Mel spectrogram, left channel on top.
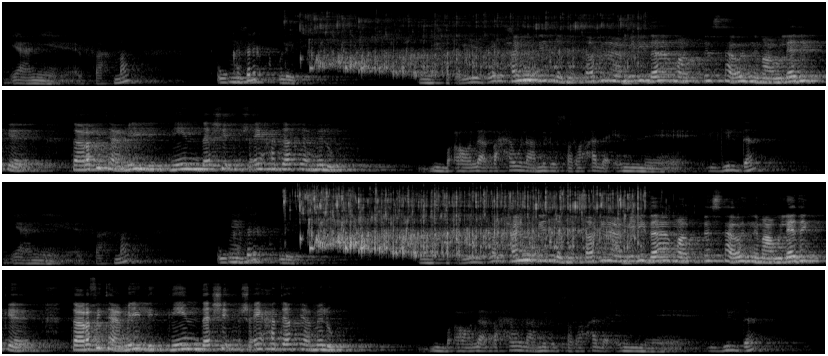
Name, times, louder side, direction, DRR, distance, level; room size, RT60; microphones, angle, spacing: voice 1, 0.1-1.7 2.1-3.1 4.2-5.4 6.2-6.3 12.4-15.8, left 2 dB, 40° left, 6 dB, 0.6 m, -42 dB
Fill (with liquid), 2.8-6.6, right 10 dB, 85° right, 0.4 m, -33 dB
voice 2, 5.0-11.6, right 2 dB, 50° right, 3 dB, 1.0 m, -30 dB
15.0 x 10.5 x 5.2 m, 1.3 s
head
